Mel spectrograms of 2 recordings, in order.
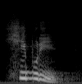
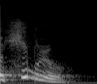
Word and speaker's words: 히브리: 히브리. 히브리. 여러분 영어로 히브루. 근데 원래 그 그러니까 히브리어로 히브리어로 옛날 아람어로 발음이 히브리예요.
